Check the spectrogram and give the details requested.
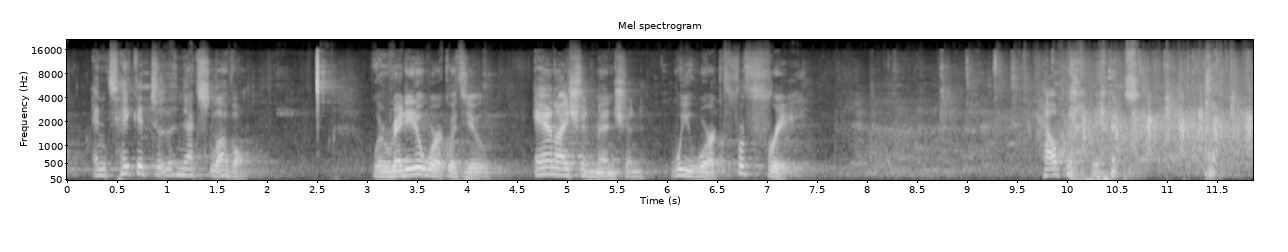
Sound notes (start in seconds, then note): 7.6 laughter; 8.6 applause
